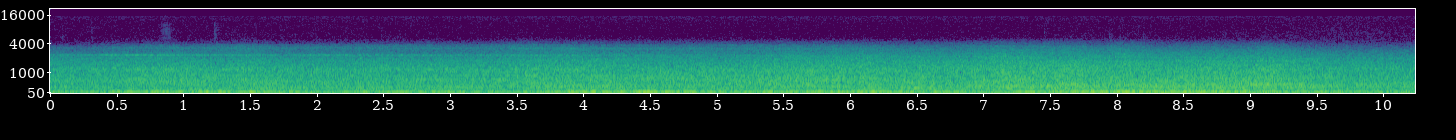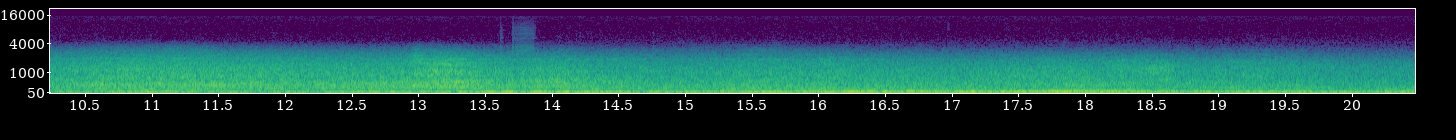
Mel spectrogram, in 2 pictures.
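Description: A Finnair airliner taking off at Manchester Airport, a low rumbling jet roar that swells gradually over twenty seconds and stays strongest in the deep bass, with a few faint clicks on top.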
